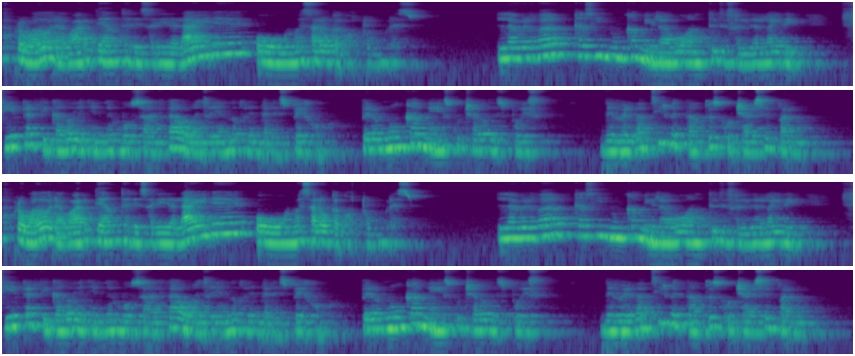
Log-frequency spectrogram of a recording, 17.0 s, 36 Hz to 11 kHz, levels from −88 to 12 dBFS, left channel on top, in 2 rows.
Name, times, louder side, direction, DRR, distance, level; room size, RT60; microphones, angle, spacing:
voice 1, 0.0-4.1, right 2 dB, 60° right, 6 dB, 0.5 m, -26 dB
voice 2, 5.0-7.9 8.4-11.7 12.1-13.9 14.5-16.6, right 1 dB, 20° left, -1 dB, 0.8 m, -27 dB
3.7 x 2.9 x 4.1 m, 0.75 s
head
